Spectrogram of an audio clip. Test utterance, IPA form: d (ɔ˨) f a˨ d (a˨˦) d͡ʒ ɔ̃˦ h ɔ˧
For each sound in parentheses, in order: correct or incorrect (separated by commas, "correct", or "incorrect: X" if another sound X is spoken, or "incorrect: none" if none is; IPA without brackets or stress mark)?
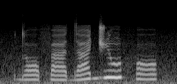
correct, correct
